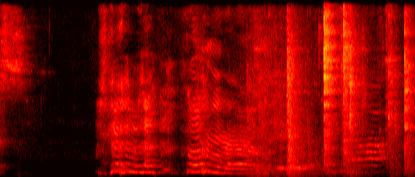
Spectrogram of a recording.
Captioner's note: laughs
